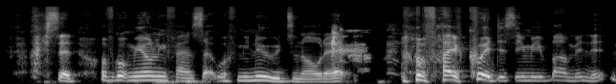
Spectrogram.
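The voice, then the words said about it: Put-on British accent. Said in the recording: “with a British accent”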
